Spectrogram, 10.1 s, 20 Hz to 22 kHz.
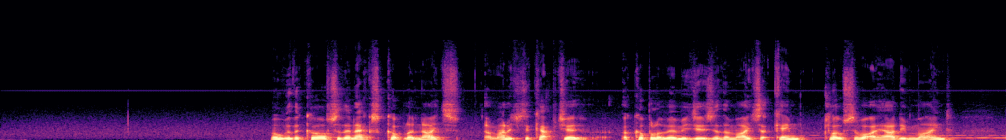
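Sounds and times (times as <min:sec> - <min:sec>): background hiss: 0:00.0 - 0:10.0
thin high whine: 0:06.6 - 0:10.0.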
